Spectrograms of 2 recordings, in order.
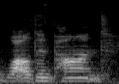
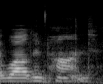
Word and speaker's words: Walden: Okay, what did you So- mean by Walden Pond? A wall. Like we pronounce it like a wall.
